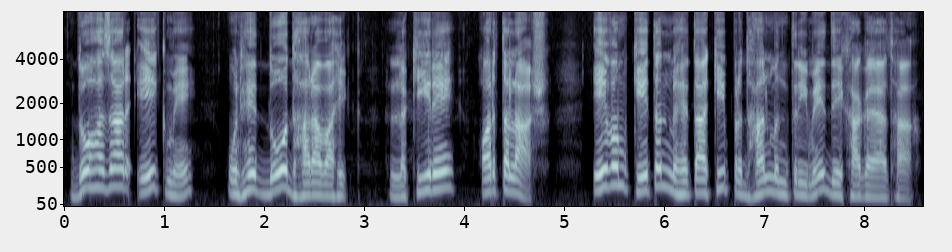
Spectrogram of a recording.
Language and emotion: Hindi, neutral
